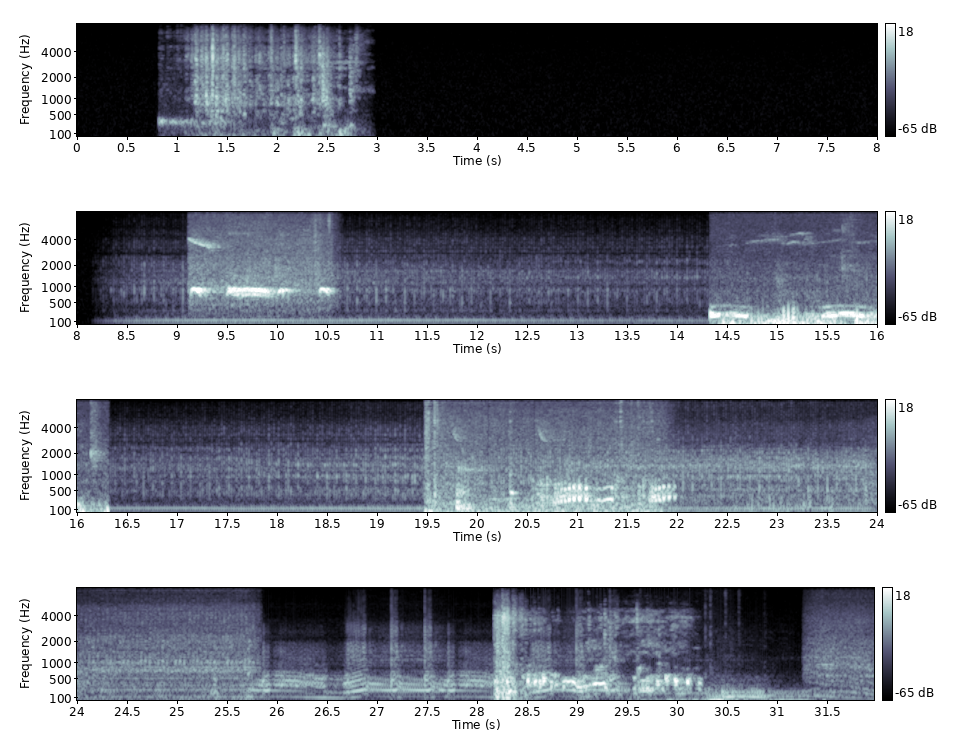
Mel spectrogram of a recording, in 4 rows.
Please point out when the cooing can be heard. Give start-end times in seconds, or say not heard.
0.8-2.8, 9.1-10.6, 14.3-16.4, 19.4-22.0, 28.1-30.2.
